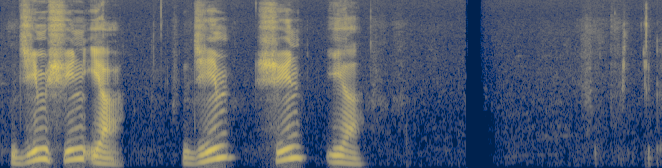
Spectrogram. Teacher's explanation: জিভের মাঝখান এবং তার বরাবর ওপরের তালুর সাথে লাগিয়ে উচ্চারিত হয় জিম, শিন, ইয়া।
